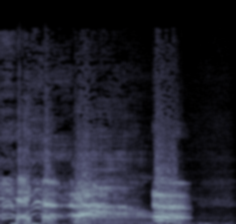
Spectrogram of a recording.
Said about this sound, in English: Clear my throat.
